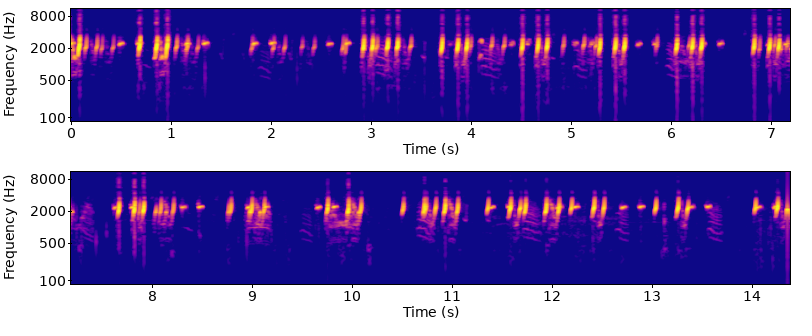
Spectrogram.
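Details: Morning quail calls used for hunting: a long, busy run of harsh, chattering notes and sharp clicks, with only short pauses, suggesting a group of birds calling at once.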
